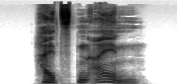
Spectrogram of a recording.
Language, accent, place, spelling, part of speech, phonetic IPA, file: German, Germany, Berlin, heizten ein, verb, [ˌhaɪ̯t͡stn̩ ˈaɪ̯n], De-heizten ein.ogg
- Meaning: inflection of einheizen: 1. first/third-person plural preterite 2. first/third-person plural subjunctive II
